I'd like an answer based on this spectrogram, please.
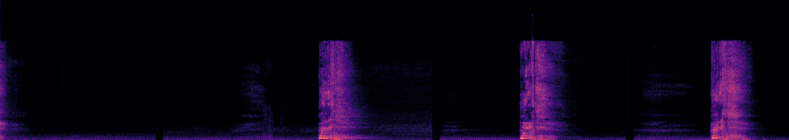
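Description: Three sharp sneezes about three seconds apart, with quiet breathing and low room hum between them.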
